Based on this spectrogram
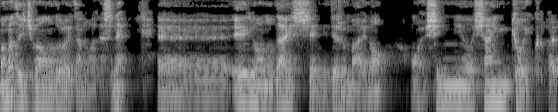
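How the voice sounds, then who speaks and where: This man speaks at a very slow pace. His medium-pitched voice has lively intonation. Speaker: finance consultant. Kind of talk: interview storytelling. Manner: many fillers, relaxed pace.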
